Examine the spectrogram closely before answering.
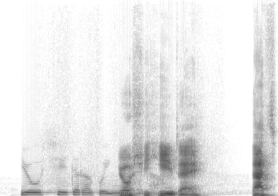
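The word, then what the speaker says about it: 良秀: Ryoshu? 아니. No, 그 글자는 그렇게 읽는 that's 게 not 아니라 how you read those letters. 요시히데라고 읽는 거다. Yoshihide.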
